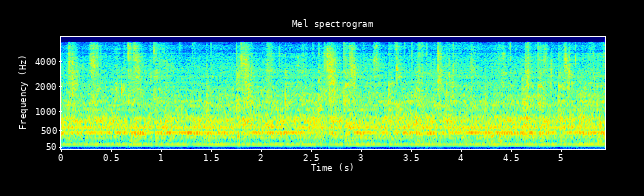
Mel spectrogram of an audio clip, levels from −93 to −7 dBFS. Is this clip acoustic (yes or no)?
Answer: no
